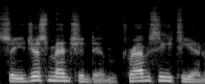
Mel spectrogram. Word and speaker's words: Travis Etienne: I know I know you've been calling me Travis Etienne this entire time, but just you know, it's pronounced Travis Etienne.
